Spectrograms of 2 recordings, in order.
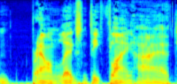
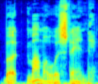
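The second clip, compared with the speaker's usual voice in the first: ordinary delivery, nothing marked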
